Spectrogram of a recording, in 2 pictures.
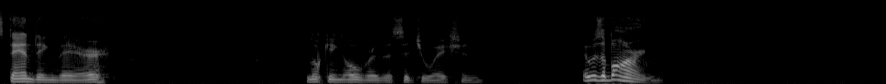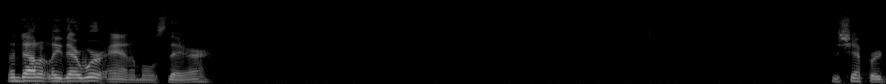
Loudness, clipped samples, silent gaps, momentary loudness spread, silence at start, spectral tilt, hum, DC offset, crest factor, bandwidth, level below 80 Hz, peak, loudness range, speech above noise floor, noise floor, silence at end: -37 LUFS; under 0.1%; none; 16 LU; 0 s; -5 dB/octave; 60 Hz at -70 dBFS; under 0.1%; 26 dB; 16.5 kHz; -78 dBFS; -16 dBFS; 11 LU; 38 dB; -74 dBFS; 0 s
